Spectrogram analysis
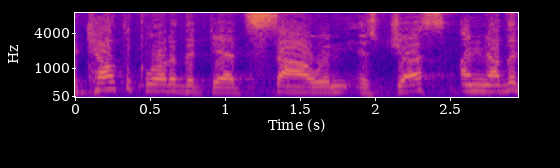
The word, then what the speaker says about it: Samhain: Now, when you look at the name, it looks as if it's saying Samhain or something like that. No, no, no, no. This is properly pronounced in the ancient Gaelic as Samhain.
